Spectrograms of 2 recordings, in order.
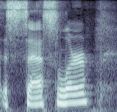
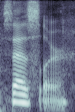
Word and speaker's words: Sesler: Ronda Weiss cesler now cesler is spelled s l r so I initially was searching like in the newspapers for two s's in the middle okay it sounds like it should be spelled s z s l e r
